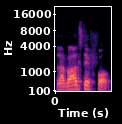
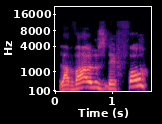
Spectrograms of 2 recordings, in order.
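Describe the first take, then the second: First: "La valse des faux" repeated in a firmer French, falling at the end; corrected French. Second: "La valse des faux" said slowly in French, rising on "faux"; French phrase. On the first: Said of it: "it's faux, F A U X". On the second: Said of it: "please forgive my mediocre French accent". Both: Shown as a demonstration.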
